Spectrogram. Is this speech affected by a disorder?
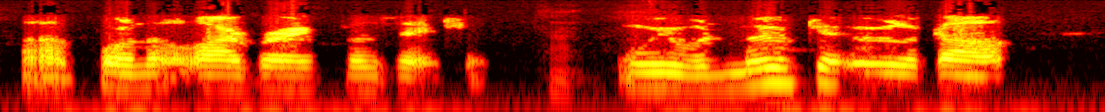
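Yes: ALS; voice off but clear and understandable.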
